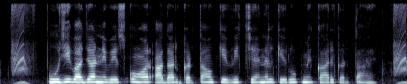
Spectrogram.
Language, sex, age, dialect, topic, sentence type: Hindi, female, 18-24, Kanauji Braj Bhasha, banking, statement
